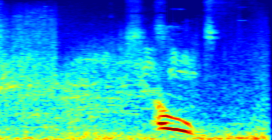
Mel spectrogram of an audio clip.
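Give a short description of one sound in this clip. An explosion bursts with a rumble.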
